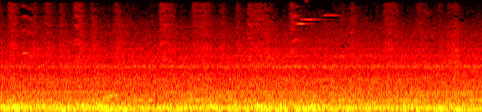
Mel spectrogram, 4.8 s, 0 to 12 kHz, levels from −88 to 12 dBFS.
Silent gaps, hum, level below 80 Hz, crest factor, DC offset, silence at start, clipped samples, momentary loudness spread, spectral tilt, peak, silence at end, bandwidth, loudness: none; none; -22 dBFS; 14 dB; under 0.1%; 0 s; under 0.1%; 3 LU; -8 dB/octave; -4 dBFS; 0 s; 10.5 kHz; -20 LUFS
